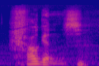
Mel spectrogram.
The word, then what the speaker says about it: Huygens: to the Saturn system I pronounce Huygens but I gave a presentation to a bunch of Dutch students and they corrected me and it's more like Huggins that's not quite right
